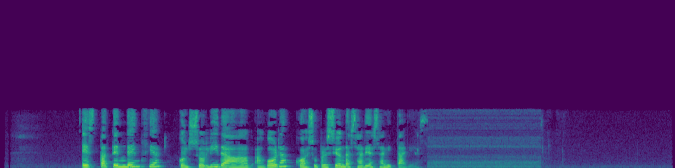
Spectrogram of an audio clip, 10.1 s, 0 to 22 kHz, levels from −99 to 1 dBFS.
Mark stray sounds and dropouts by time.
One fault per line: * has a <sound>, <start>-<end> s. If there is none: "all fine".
all fine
